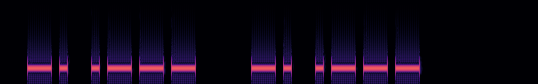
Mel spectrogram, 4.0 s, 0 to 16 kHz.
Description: Morse code, heard as a keyed tone, about 21 wpm, 700 Hz. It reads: NJ NJ
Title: Practice QSO - Exchange 1 - Beginning - 20wpm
